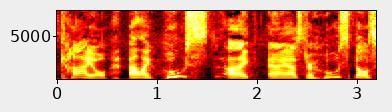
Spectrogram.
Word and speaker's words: Keil: And so to this day now, I write down Kyle, K-Y-L-E, instead of Keil, well, the way it looks like it.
